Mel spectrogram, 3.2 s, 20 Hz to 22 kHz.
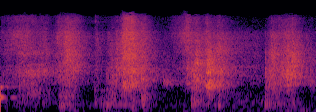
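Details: Newborn Labrador Retriever puppies, seven born May 24, 2021, indoors with their mother Belle on a puppy cam; noisy, squealing whimpers come in bursts, three or four within a few seconds, with quiet gaps between.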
